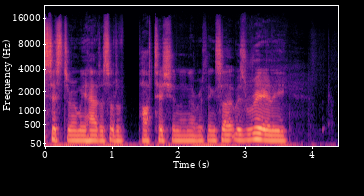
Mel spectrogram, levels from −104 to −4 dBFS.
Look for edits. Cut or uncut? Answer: uncut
